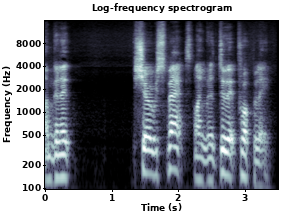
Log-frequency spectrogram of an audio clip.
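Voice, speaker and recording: A man's voice: medium pitch, moderate pace, slight background noise. A middle-aged man hosting a casual live fan chat, talking to viewers in a rambling, reminiscing way with many restarts. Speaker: fan channel host.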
